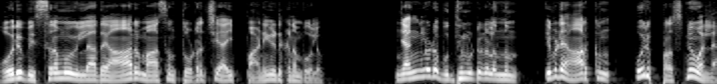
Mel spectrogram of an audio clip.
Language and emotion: Malayalam, angry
